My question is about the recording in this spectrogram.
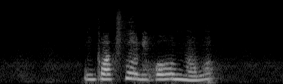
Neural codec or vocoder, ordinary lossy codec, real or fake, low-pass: codec, 44.1 kHz, 0.9 kbps, DAC; none; fake; 19.8 kHz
